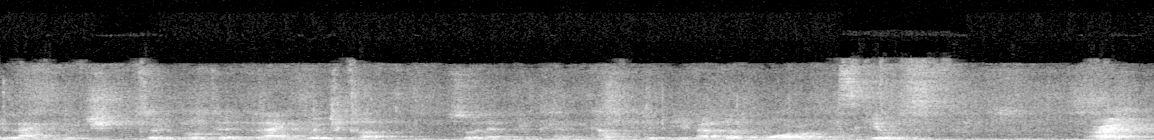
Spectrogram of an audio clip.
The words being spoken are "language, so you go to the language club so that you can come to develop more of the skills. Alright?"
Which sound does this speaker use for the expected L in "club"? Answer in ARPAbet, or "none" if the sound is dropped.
none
